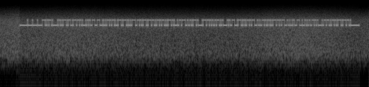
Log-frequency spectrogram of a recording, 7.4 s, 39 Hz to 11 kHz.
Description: RTTY (75 baud, 850 Hz shift), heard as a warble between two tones, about 2550 Hz centre, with radio static. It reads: DEZE KLOOF HEEFT EEN NEGATIEVE INVLOED OP DE OPBOUW VAN EEN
